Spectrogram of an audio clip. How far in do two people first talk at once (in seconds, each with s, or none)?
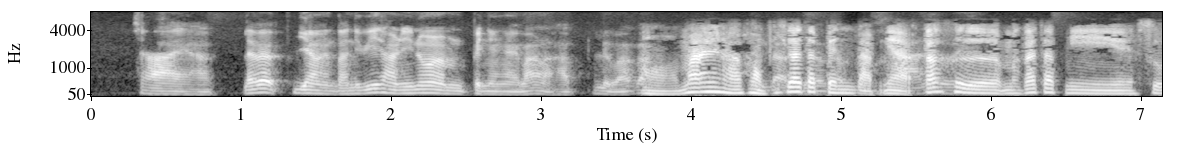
4.4 s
